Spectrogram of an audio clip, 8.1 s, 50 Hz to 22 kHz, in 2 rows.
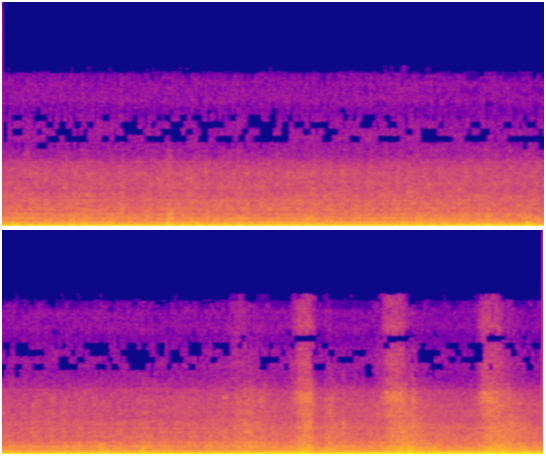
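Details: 1958 Dodge Coronet Lancer V8, sat in a barn about 30 years, cold weather, oil smoking on the exhaust manifolds: low, uneven lumpy idle with an irregular beat, then a rev; misfire, owner convinced it isn't running on all eight cylinders.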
